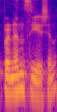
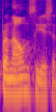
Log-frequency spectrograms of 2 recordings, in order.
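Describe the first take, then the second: First: The second syllable sounds like 'nun'. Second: The second syllable sounds like 'nounce'. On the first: The speaker calls it right. "Actually, it is pronunciation" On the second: The speaker calls it wrong. "Some people say pronunciation"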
